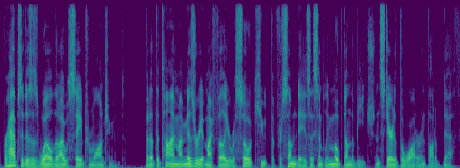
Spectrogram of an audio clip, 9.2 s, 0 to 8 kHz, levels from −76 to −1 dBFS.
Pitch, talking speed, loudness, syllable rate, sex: 90 Hz, 280 wpm, -23 LUFS, 6.5 syllables/s, male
